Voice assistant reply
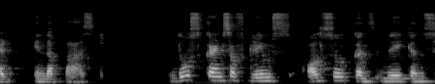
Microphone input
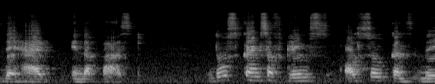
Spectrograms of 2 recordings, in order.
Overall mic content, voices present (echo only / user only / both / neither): echo only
